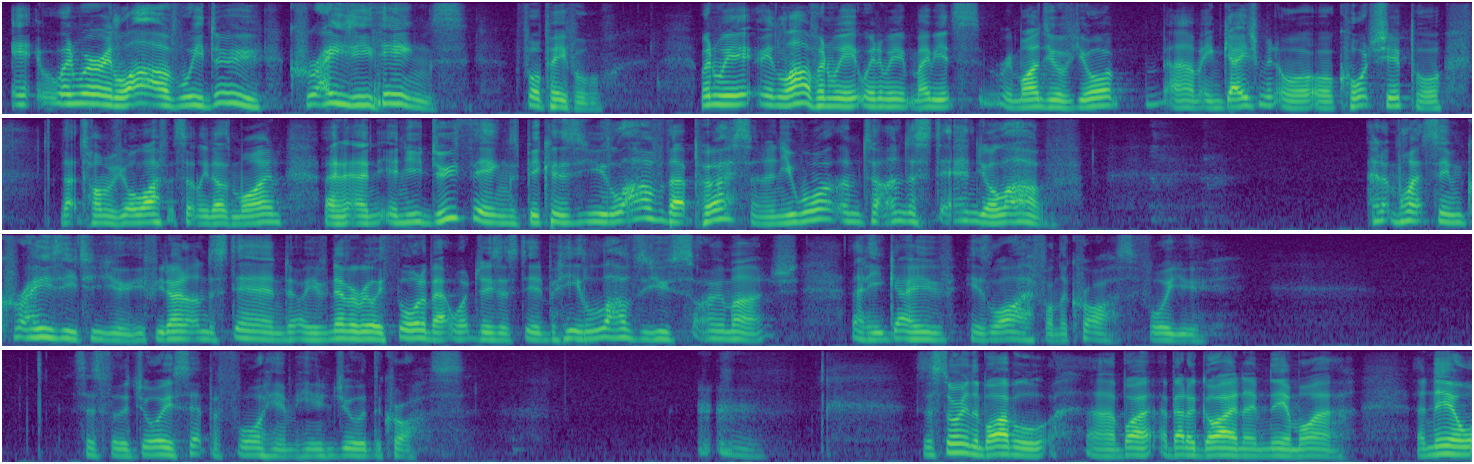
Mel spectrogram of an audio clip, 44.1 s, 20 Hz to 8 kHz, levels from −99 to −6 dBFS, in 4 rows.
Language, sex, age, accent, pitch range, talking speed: English, male, 30-49, Australian, 135-170 Hz, 165 wpm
